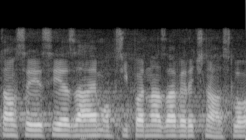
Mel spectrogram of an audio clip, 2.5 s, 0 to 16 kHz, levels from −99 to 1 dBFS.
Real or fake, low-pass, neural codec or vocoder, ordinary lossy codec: real; 7.2 kHz; none; MP3, 96 kbps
